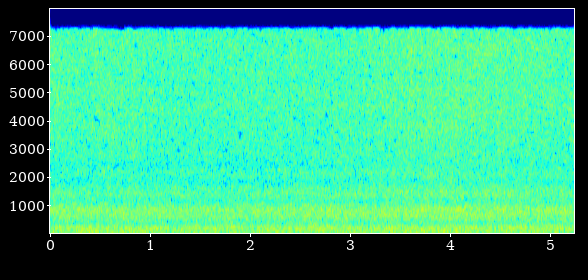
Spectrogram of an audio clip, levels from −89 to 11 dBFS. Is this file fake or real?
real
